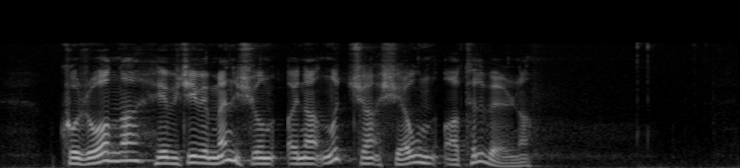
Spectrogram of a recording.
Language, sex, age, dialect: Faroese, male, 61+, Norðurstreymoy/Eysturoy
